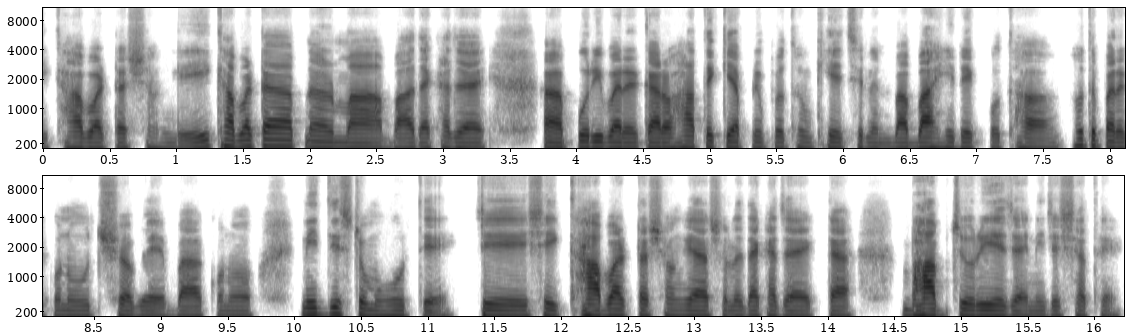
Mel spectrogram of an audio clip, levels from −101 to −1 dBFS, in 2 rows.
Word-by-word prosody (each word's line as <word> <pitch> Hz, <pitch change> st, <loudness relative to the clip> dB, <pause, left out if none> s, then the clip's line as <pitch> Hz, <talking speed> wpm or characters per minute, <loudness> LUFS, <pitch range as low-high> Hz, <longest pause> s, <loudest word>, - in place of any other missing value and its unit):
খাবারটার 115 Hz, -2 st, 0 dB
সঙ্গে, 110 Hz, -3 st, -9 dB
এই 135 Hz, -, +1 dB
খাবারটা 145 Hz, +1 st, +3 dB, 0.2 s
আপনার 130 Hz, -2 st, -1 dB
মা 110 Hz, -, +5 dB, 0.3 s
বা 105 Hz, -, +1 dB
দেখা 115 Hz, +1 st, -3 dB
যায় 110 Hz, -1 st, +3 dB, 0.5 s
আ -, -, +7 dB, 0.2 s
পরিবারের 125 Hz, -3 st, +3 dB
কারো 115 Hz, 0 st, +6 dB
হাতে 125 Hz, +1 st, +2 dB
কি -, -, -1 dB
আপনি 120 Hz, -, -8 dB
১ম 125 Hz, +1 st, -5 dB
খেয়েছিলেন? 115 Hz, -1 st, -4 dB
বা 110 Hz, -, +3 dB
বাহিরে 115 Hz, 0 st, +3 dB, 0.2 s
কোথাও? 105 Hz, 0 st, -2 dB, 0.2 s
হতে 160 Hz, -2 st, +1 dB
পারে 125 Hz, -2 st, +3 dB
কোন 120 Hz, 0 st, -5 dB, 0.2 s
উৎসবে? 110 Hz, -1 st, -2 dB, 0.2 s
বা 105 Hz, -, +1 dB, 0.2 s
কোন 115 Hz, -1 st, -8 dB, 0.6 s
নির্দিষ্ট 145 Hz, 0 st, +1 dB, 0.2 s
মুহূর্তে? 115 Hz, -2 st, -3 dB, 0.4 s
যে, 130 Hz, -, +3 dB, 0.4 s
সেই 130 Hz, -2 st, +1 dB
খাবারটার 120 Hz, 0 st, +4 dB
সঙ্গে 120 Hz, -1 st, -2 dB
আসলে 110 Hz, +1 st, -6 dB
দেখা 110 Hz, +1 st, 0 dB
যায় 110 Hz, -1 st, +2 dB
একটা 110 Hz, 0 st, -1 dB, 0.6 s
ভাব 130 Hz, +1 st, +8 dB
জড়িয়ে 125 Hz, -2 st, +3 dB
যায় 105 Hz, -1 st, 0 dB
নিজের 110 Hz, 0 st, -6 dB
সাথে। 110 Hz, 0 st, -6 dB
120 Hz, 150 wpm, -25 LUFS, 110-125 Hz, 0.6 s, ভাব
